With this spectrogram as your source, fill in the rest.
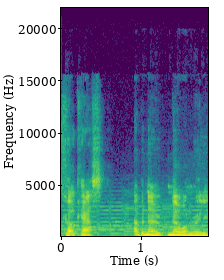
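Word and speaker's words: kotks: week at k o t k s it's pronounced codcast but no no one really knows that but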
